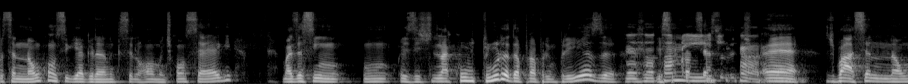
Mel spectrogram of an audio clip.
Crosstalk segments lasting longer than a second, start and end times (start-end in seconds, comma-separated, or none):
6.2-7.8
